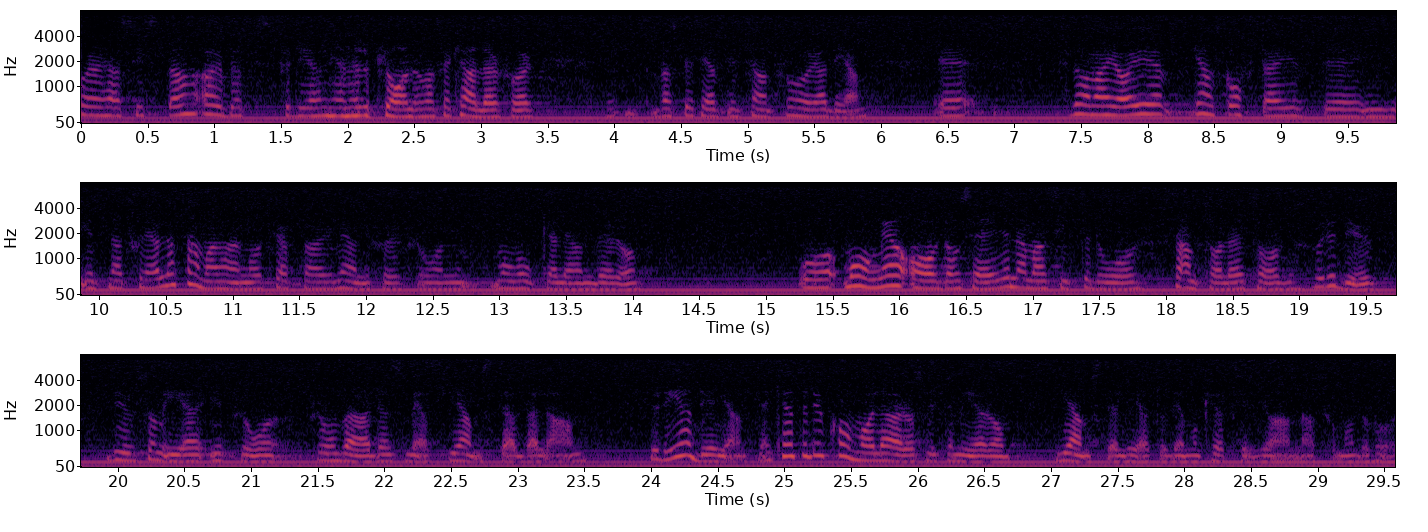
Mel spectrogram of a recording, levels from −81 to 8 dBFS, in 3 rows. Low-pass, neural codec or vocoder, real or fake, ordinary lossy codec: 7.2 kHz; none; real; Opus, 32 kbps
